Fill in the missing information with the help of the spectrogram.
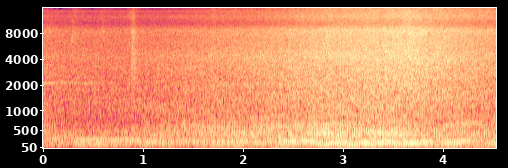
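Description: A motor vehicle's engine passing close by, growing louder to a peak about three seconds in and then easing off.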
